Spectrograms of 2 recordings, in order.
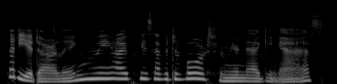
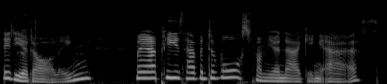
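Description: First: It is said in her normal American accent. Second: It is said in a put-on British accent.

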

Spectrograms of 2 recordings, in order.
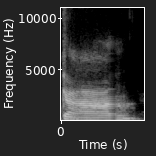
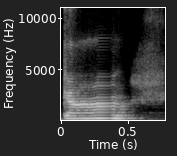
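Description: First: The syllable is said with the third tone. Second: The syllable is said with the first tone. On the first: "The other one is three tone" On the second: "it will pronounce the first tone"

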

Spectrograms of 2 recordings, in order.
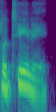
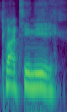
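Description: First: The name is pronounced the Italian way. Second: The name is pronounced the French way. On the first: The speaker calls it wrong. "one guy went to Italy with it because of the way I said it" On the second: The speaker calls it right. "told me it's Platini"

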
